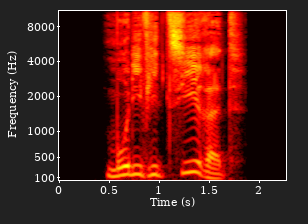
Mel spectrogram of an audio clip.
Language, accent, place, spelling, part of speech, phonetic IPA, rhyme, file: German, Germany, Berlin, modifizieret, verb, [modifiˈt͡siːʁət], -iːʁət, De-modifizieret.ogg
- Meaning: second-person plural subjunctive I of modifizieren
